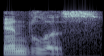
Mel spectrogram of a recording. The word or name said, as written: endless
